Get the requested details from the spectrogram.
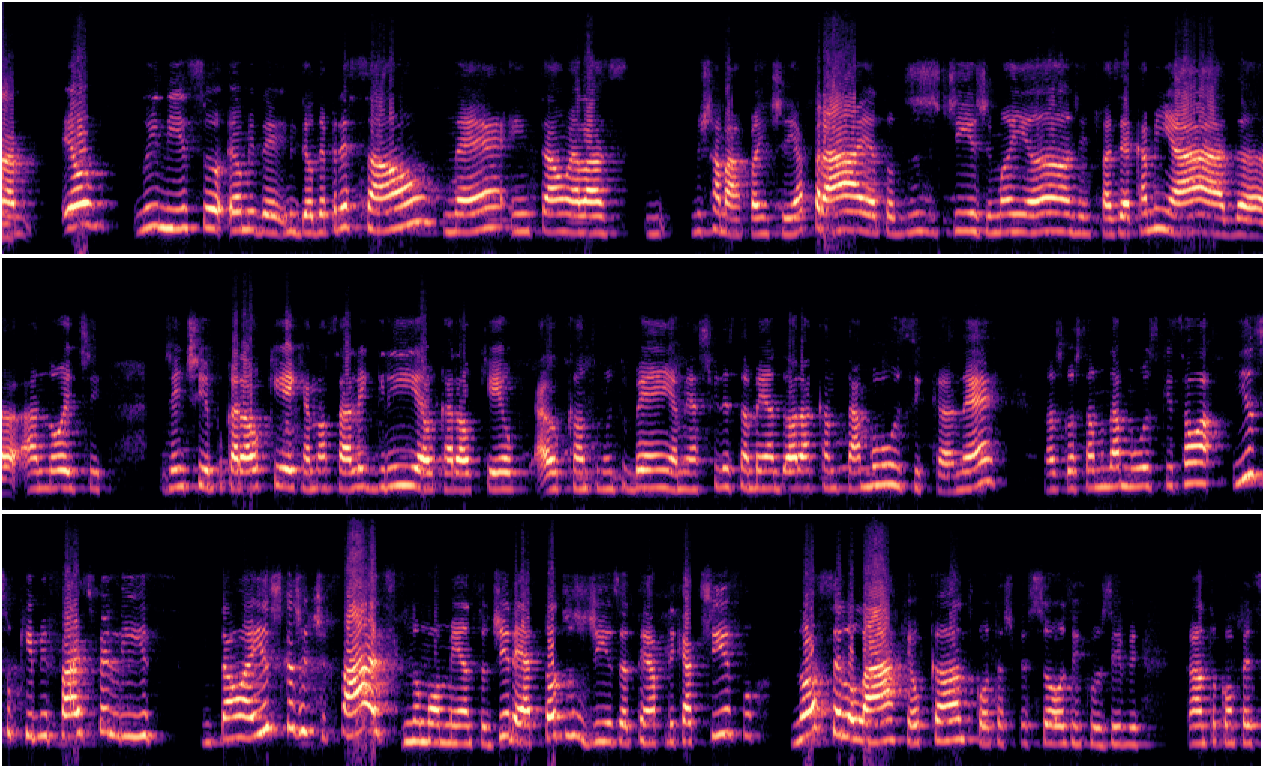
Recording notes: This conversation took place via a video format and converted to audio-only for our podcast audience.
